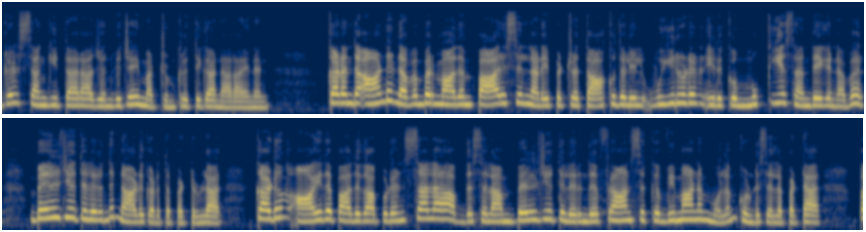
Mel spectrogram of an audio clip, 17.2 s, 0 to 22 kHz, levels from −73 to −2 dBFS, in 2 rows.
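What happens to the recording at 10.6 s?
Nothing goes wrong at 10.6 s; the audio plays through that moment intact, with no dropout, click, distortion or other fault to be heard.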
